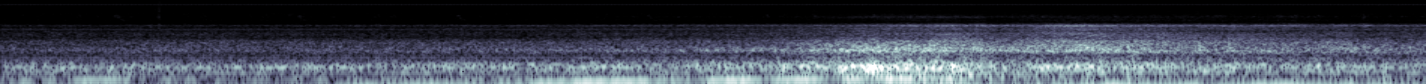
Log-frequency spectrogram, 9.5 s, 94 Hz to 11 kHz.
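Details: Steady rumbling vehicle and engine noise at 6:30 in the morning on May 25, swelling slightly midway, with no animal calls.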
